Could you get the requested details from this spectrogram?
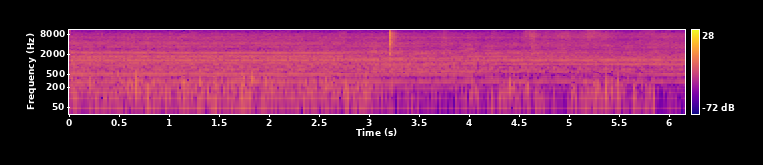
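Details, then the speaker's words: Gree 'Xiao Jindou' wall-mounted AC indoor unit, over 10 years old, buzzing after 5 minutes running: constant low hum with uneven rattly buzz; fan motor terminal area touches housing, not bearing wear. "听这个声音呢，应该不像是电机自身轴承这个老化的声音，应该是这个电机的减震支架变形，这个电机碰到这个外壳产生的噪音。"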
